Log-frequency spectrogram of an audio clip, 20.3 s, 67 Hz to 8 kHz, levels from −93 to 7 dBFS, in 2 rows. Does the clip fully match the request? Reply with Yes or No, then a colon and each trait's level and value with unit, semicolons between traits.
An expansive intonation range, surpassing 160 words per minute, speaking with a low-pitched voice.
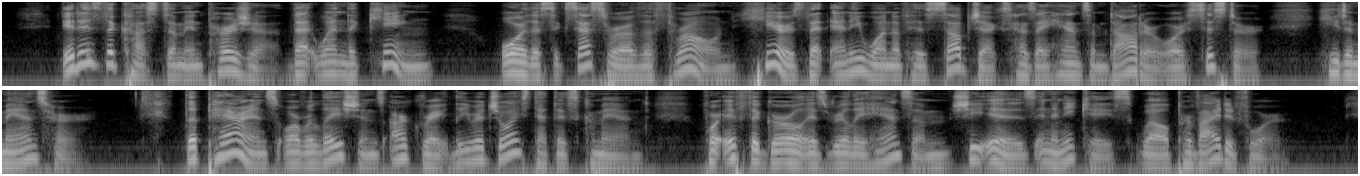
Yes: wide, 6.2 semitones; average, 170 wpm; low, 115 Hz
